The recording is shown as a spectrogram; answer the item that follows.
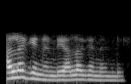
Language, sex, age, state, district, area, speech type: Telugu, female, 18-30, Andhra Pradesh, Eluru, urban, conversation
